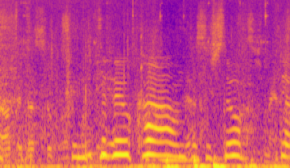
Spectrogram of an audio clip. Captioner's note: indistinct chatter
